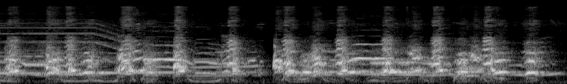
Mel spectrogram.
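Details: Woken by a morning siren alarm, dogs including little SoRA howl and yip; choppy bursts of wavering howling broken by brief gaps, with short sharp yelps between sustained notes.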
